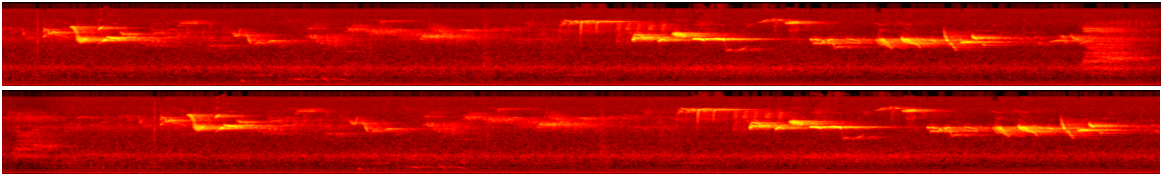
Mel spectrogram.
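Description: Birdsong around Marker's Pond in Uffculme, repeated bursts of clear chirping phrases every few seconds over a steady low hum, fairly close and with no talking.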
